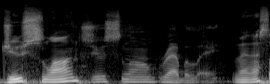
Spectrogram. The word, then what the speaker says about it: Rabalais: Rabalais. And, that's short for... It's pronounced Jocelyn Rabalais, but the way that we say it or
